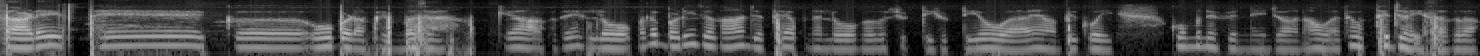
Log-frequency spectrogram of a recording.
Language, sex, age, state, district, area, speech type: Dogri, female, 18-30, Jammu and Kashmir, Udhampur, rural, spontaneous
